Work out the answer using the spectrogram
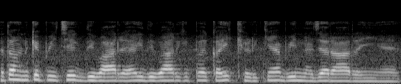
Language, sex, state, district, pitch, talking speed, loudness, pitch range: Hindi, male, Maharashtra, Chandrapur, 180 Hz, 225 wpm, -17 LUFS, 170-190 Hz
